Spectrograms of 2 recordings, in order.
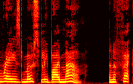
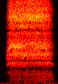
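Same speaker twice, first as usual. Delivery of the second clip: breathy hushing sound, much softer; 7 dB quieter than usual. A narrator's reading. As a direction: hush him like a secret. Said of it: "the Duke murmured".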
